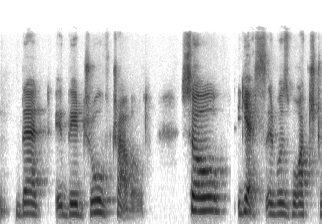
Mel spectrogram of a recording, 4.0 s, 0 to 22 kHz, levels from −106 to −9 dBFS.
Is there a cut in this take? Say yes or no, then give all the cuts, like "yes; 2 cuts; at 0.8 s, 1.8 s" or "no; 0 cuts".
yes; 1 cut; at 2.9 s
